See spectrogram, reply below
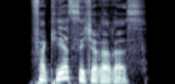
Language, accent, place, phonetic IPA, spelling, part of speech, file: German, Germany, Berlin, [fɛɐ̯ˈkeːɐ̯sˌzɪçəʁəʁəs], verkehrssichereres, adjective, De-verkehrssichereres.ogg
- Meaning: strong/mixed nominative/accusative neuter singular comparative degree of verkehrssicher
